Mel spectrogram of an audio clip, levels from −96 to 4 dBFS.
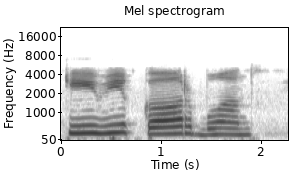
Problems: background sounds at intervals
